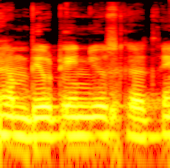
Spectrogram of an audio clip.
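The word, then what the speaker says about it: but-: Similarly for 3 carbon we use prop, for 4 carbons we यूज़ ब्यूट, BUT लिखते हैं और इसका प्रोनाउंसिएशन ब्यूट होता है।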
